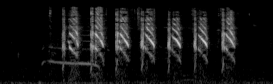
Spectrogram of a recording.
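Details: Baby Indian ringneck parakeet uttering seven harsh, buzzy squawks in just under two seconds, preceded by a brief thin whistle.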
